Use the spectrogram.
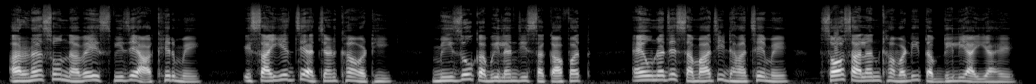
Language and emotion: Sindhi, neutral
